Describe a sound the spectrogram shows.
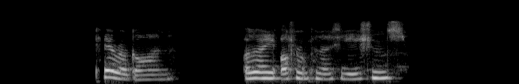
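A boy speaks with animation over an online call.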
